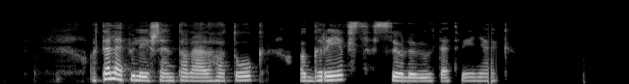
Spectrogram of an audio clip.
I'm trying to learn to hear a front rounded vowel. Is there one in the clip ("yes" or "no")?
yes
